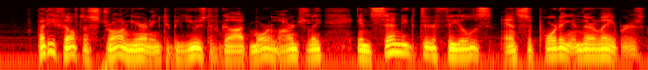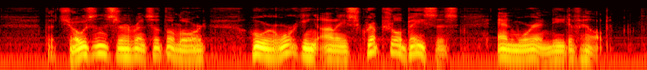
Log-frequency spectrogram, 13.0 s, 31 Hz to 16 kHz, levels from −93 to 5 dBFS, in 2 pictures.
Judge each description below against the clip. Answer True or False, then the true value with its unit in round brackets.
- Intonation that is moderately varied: True (3.5 semitones)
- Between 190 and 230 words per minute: True (195 wpm)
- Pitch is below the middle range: True (100 Hz)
